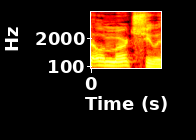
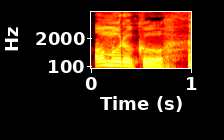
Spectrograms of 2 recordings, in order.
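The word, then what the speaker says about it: Ó Murchú: Hi, I'm looking for Diarmaid O'Murcu. Is he available? – Yes, this is Diarmaid O'Murcu. Thank you. – Oh, man, I said your last name wrong, didn't I? – O'Murcu. Yeah, that'll pass. – O'Murcu.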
